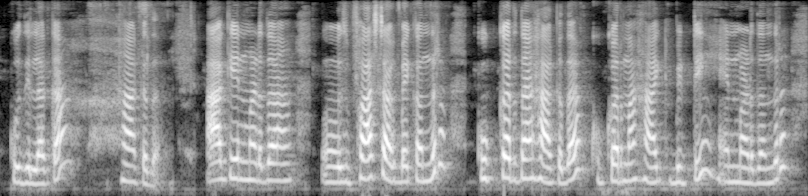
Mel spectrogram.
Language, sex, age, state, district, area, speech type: Kannada, female, 18-30, Karnataka, Bidar, urban, spontaneous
